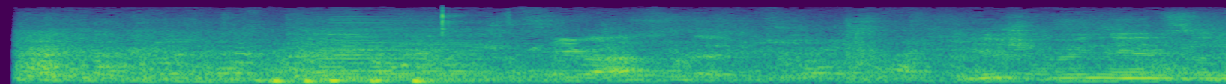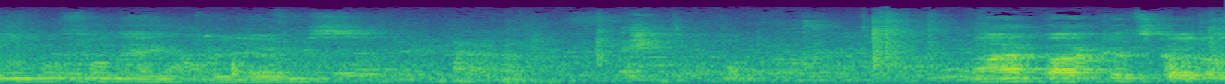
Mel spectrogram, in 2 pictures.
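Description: A small acoustic band plays a lively tune.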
